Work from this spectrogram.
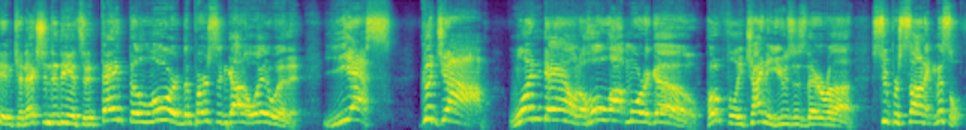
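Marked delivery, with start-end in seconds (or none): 4.3-9.4 gleeful cheer. Real, not acted. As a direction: cheer it like a win. Cheering news of death.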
